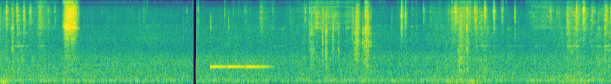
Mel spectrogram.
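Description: Lorry cab noise at motorway speed: a steady low rumble of engine and tyres. A third of the way in, a single steady beep sounds for about a second.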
